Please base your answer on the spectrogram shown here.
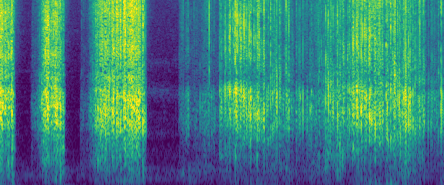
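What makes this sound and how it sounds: A black foam microphone windscreen is brushed with the stiff white nylon bristles of a lime-green scrub brush. Two separate rough strokes are followed by steady, continuous scrubbing. The sound is a dry, crunchy scratching, strongest in the upper mids with a bright hiss on top and almost no low end.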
